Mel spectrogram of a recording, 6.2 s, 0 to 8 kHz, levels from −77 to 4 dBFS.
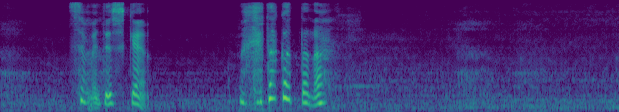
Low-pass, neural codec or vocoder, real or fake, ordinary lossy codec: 7.2 kHz; codec, 24 kHz, 3.1 kbps, DualCodec; fake; none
